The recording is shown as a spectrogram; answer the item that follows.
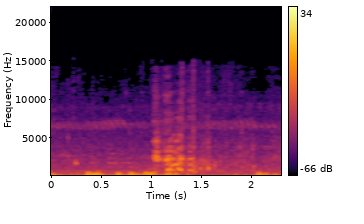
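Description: Shallow muddy water splashing and sloshing in a quick run of strokes as people wade and scoop in it, with a short, high, wavering call about a second in.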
